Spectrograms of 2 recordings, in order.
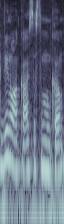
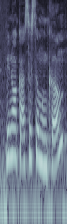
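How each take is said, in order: First: The voice stays level and ordinary throughout. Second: The voice is high and rises at the end. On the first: A plain invitation to come and eat. "una e să zic" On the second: It sounds like scolding and lecturing. "toate cuvintele se termină într-o tonalitate ridicată"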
